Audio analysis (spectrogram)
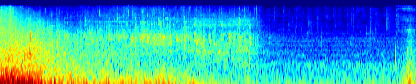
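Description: A Confringo blasting spell erupts in Hogwarts Legacy with a loud burst at the start, then a long roaring, crackling blast that tapers off after about five seconds into quiet, with a small thump near the end.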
